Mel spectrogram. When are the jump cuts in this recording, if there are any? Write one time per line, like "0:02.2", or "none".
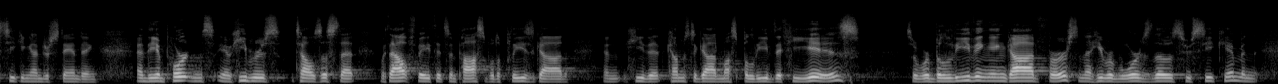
none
